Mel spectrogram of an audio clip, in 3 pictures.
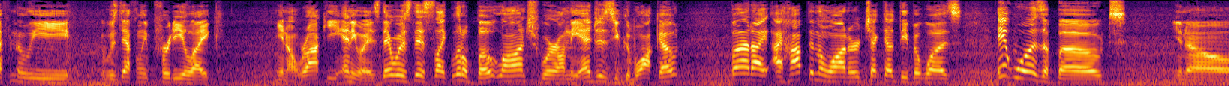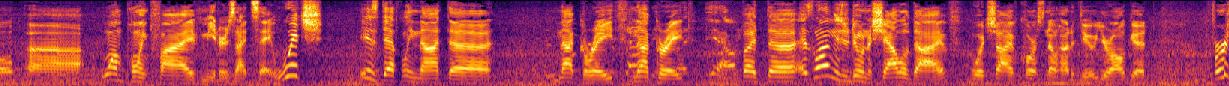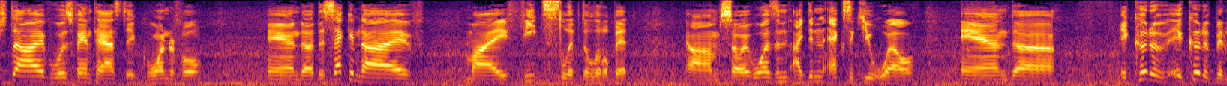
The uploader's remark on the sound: Record live from Slovenia, Croatia and Italy while driving.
